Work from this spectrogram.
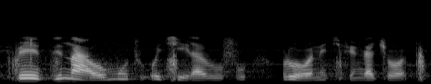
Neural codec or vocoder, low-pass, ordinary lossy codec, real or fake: none; 3.6 kHz; none; real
